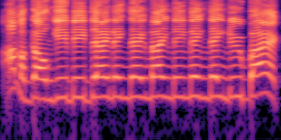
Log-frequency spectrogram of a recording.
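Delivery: high-pitched hillbilly twang impression; mock country old-timer accent. Host mocking the man in the clip, exaggerated country accent. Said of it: "guys that talk like this".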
